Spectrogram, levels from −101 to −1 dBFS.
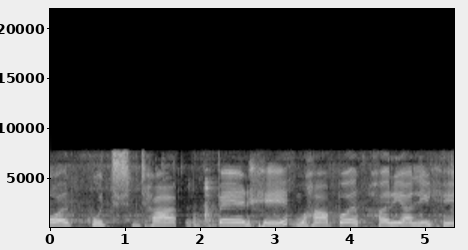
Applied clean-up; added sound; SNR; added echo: none; none; none; none.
